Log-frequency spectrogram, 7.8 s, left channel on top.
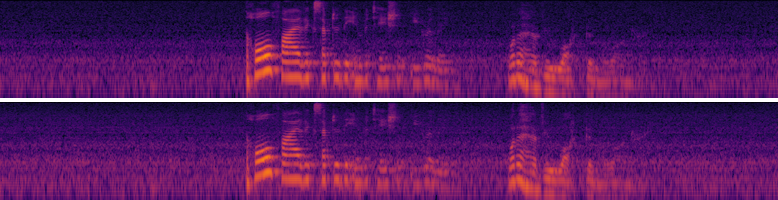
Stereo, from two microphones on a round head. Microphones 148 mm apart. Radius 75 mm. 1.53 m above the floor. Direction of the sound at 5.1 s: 65° right (ahead or behind).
